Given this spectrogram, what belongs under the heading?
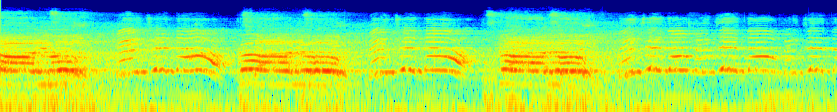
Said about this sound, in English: Oh, wow, the jia you, like add oil, go for it, go for it. Yeah, it's kind of a standard Chinese cheering phrase. But if you listen carefully, there was a lot of chanting about how Taiwan is the world's Taiwan, as opposed to China's Taiwan.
